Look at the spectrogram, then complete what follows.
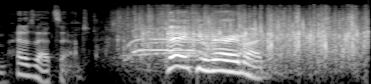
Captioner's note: audience applauding; audience cheering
